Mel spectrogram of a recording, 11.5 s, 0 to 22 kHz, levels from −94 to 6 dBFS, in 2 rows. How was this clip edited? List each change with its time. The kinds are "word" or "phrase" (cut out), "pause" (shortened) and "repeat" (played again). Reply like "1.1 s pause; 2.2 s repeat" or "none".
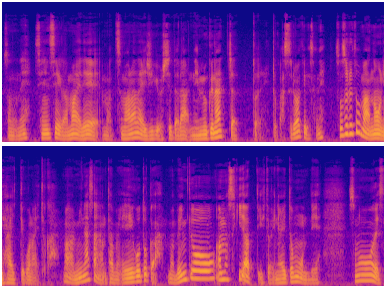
4.9 s pause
